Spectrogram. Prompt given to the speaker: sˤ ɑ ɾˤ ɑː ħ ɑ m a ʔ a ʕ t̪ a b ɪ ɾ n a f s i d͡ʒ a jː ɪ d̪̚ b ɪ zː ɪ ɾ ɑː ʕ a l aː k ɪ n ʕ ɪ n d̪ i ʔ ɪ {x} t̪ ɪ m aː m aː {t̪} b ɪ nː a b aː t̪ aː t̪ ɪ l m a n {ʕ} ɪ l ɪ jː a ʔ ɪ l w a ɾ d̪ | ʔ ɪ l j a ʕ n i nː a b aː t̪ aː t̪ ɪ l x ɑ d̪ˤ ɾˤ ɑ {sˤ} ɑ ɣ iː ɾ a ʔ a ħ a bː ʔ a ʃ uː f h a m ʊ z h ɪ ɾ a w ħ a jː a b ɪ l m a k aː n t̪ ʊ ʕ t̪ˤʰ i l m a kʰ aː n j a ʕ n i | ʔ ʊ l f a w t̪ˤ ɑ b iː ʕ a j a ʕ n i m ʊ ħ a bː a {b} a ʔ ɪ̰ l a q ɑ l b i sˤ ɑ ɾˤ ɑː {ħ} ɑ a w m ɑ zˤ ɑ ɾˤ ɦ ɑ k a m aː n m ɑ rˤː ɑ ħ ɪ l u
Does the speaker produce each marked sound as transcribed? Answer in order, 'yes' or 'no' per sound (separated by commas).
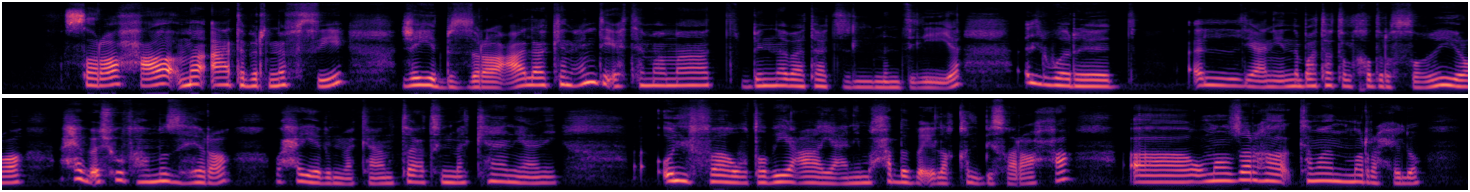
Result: no, yes, no, no, yes, yes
